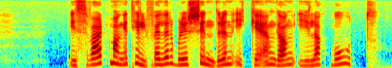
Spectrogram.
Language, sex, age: Norwegian, female, 49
